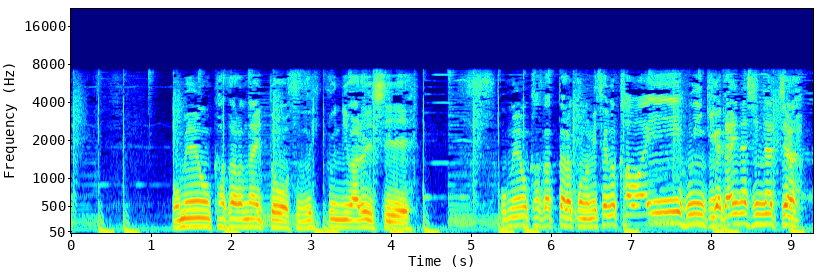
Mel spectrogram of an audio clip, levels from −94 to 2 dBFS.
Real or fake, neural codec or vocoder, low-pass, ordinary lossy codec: real; none; 7.2 kHz; none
